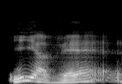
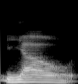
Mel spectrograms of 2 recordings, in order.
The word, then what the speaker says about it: Yahvé: é parte do nome de Deus, mas não é correto pronunciar o nome Yahvé só i, né? Ia e a isso está errado.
